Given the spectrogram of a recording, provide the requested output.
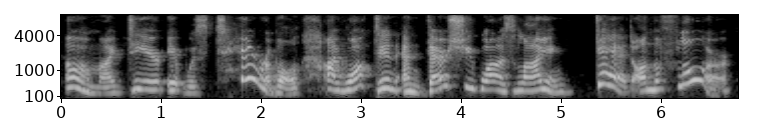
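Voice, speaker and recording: Fretful socialite mother, female actor, vintage radio mystery: gushing, animated, coaxing, melodramatic. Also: high-pitched, slow, full character voice. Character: dramatic, fretful society mother, wheedling and self-pitying. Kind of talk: 1930s radio drama acting.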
